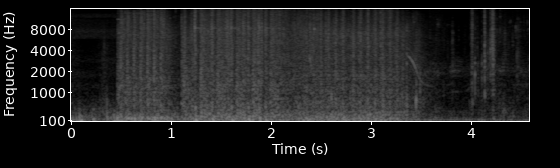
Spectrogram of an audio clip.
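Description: A rifle fires a quick burst of gunshots.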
